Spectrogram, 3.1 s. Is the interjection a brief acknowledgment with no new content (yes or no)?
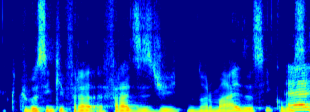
no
